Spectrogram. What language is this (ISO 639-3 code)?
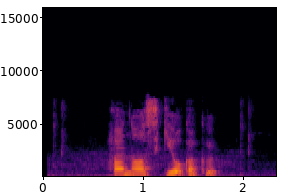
jpn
